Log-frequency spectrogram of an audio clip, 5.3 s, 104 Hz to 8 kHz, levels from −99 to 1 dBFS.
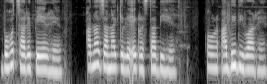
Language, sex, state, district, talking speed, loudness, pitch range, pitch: Hindi, female, Arunachal Pradesh, Papum Pare, 180 wpm, -15 LUFS, 220-245 Hz, 235 Hz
